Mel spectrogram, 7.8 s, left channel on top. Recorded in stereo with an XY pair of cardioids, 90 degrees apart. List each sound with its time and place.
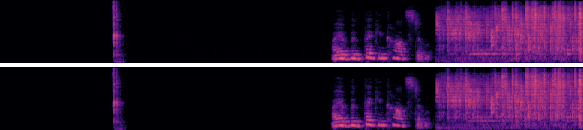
1.5 s a finger snap: 25° left, 0.9 m
4.4 s a woman speaking: 55° right, 1.6 m
5.8 s frying: 15° right, 1.1 m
